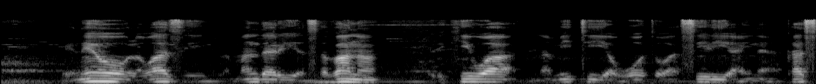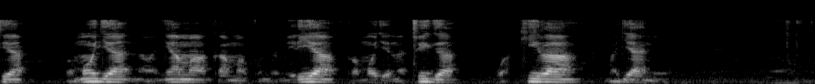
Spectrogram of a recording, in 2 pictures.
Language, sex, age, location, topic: Swahili, male, 25-35, Dar es Salaam, agriculture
